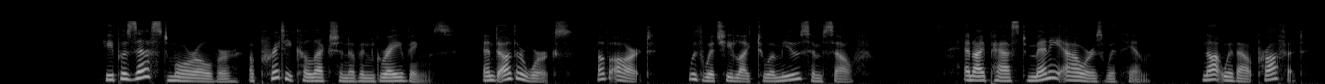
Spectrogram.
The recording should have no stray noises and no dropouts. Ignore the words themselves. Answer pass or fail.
pass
